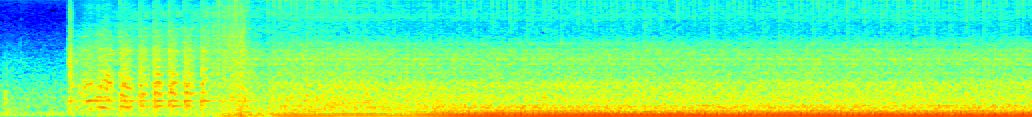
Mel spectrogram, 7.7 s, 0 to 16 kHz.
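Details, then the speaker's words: Bitter SC (SC 377), Bosch L-Jetronic fuel injection, first cold start a day after replacing the fuel injection harness. About a second of even cranking, then it catches cleanly into a steady, smooth idle; the cold start problem is judged solved. "based on this result I would now argue that the cold star problem of sc377 is solved and I hope that from now on the car will run when I want it to run and not when it wants to run"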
